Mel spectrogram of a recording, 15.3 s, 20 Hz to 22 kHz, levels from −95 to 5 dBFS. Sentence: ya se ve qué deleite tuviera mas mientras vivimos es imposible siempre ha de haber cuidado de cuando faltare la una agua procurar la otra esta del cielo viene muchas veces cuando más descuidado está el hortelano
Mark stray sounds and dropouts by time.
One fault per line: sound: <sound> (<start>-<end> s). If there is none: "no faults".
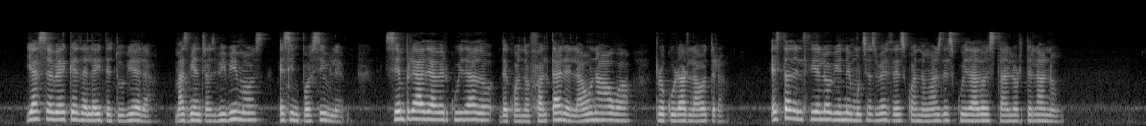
no faults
